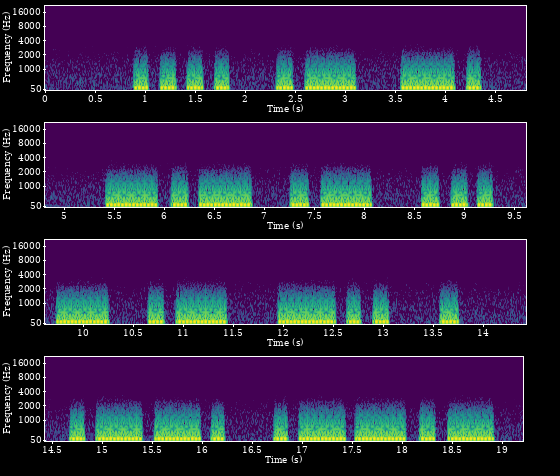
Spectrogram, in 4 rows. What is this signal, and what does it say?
Morse code (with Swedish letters), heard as a horn, hand-sent with a straight key, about 9 wpm. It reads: HAN KASTADE PÅ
